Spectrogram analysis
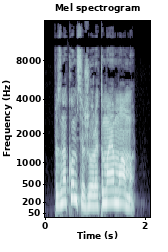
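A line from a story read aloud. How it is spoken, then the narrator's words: Indifferent, slightly trembling. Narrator (Russian): произнесла Дашка безразличным тоном, но голосок у дочери чуть дрогнул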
